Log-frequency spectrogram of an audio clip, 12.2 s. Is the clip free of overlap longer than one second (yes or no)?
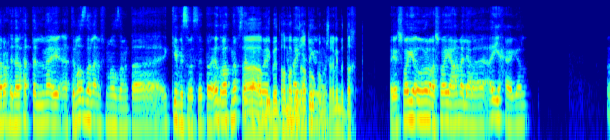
no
